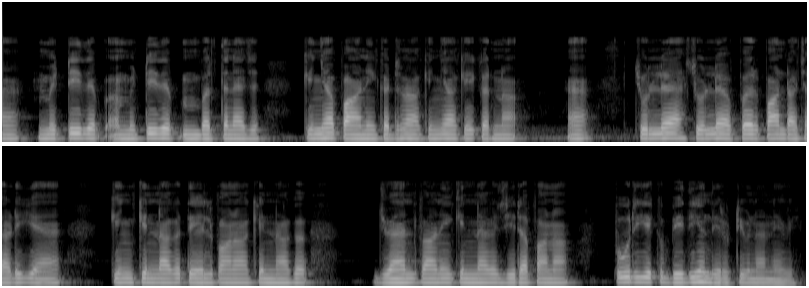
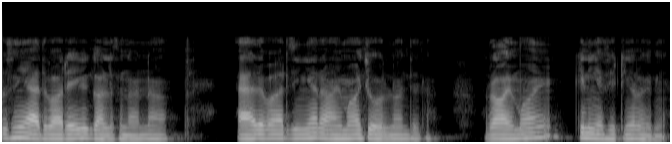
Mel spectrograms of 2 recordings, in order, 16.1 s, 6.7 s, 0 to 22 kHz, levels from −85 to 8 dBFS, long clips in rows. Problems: low volume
